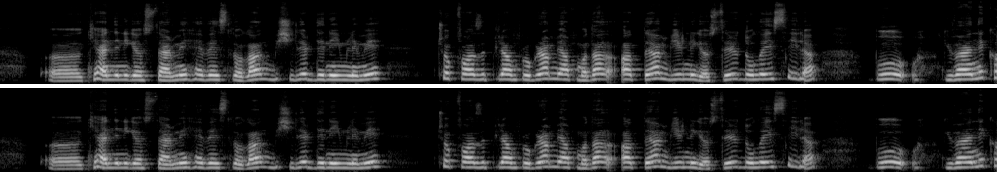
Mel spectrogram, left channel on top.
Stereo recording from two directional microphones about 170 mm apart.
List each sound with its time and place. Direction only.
0.4 s speech: 30° left (ahead or behind)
